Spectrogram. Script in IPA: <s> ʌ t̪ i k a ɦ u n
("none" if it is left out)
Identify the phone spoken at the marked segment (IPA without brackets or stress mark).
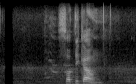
s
